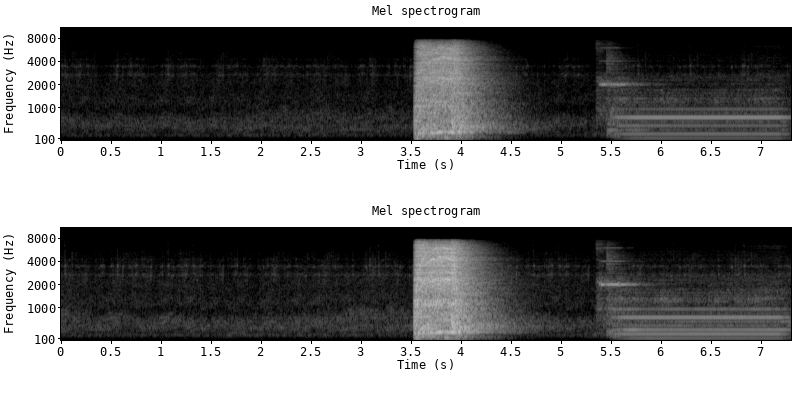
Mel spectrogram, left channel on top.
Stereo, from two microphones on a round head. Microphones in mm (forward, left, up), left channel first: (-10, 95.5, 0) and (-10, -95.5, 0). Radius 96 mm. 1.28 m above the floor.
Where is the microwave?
5° left (ahead or behind), 1.8 m.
